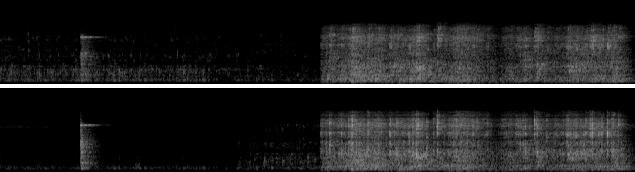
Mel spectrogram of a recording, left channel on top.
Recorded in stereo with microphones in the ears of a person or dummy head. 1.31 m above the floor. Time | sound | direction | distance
0.8 | a piano | 70° right (ahead or behind) | 1.0 m
3.2 | crumpling | 50° right (ahead or behind) | 3 m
